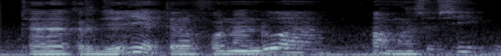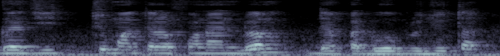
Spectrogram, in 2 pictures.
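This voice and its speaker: The speech moves at a very fast pace, with noticeable background noise. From North Sumatra, Medan. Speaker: insurance telemarketer. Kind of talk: casual podcast chat.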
